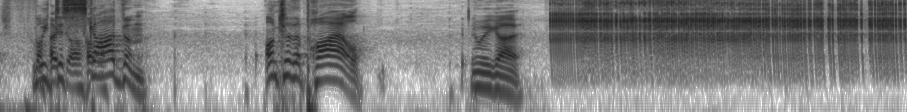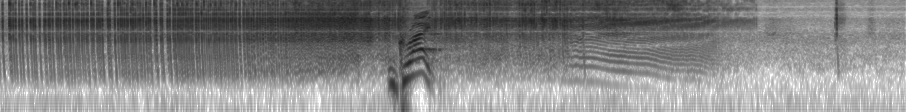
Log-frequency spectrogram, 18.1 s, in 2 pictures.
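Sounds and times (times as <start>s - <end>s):
speech: 0.3s - 1.6s, 2.6s - 3.7s, 4.6s - 5.3s, 13.0s - 13.6s
fart with a little pop at the end: 5.5s - 16.7s.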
